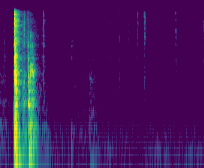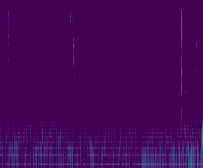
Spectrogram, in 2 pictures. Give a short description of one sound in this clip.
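A cord rustles and ticks softly.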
